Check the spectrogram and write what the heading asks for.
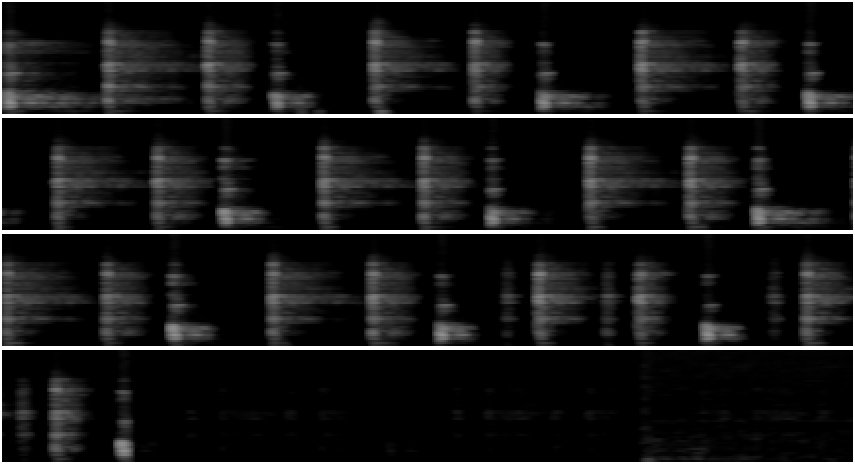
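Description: Recorded malfouf rhythm played on bongos: a steady pattern of low and high drum strokes, about two a second. About thirteen seconds in the playback suddenly drops out, which is put down to feedback on the audio link.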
